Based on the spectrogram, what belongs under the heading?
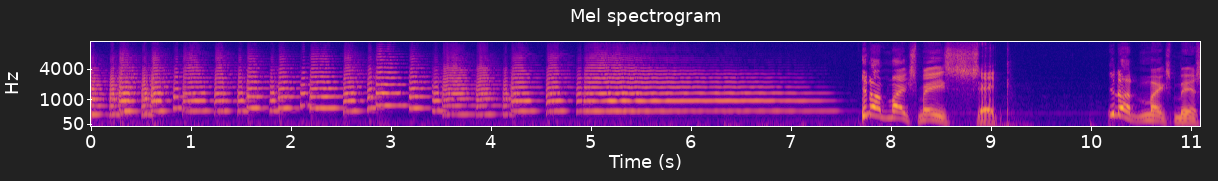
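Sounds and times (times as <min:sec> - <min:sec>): trumpet playing short notes: 0:00.0 - 0:07.6.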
